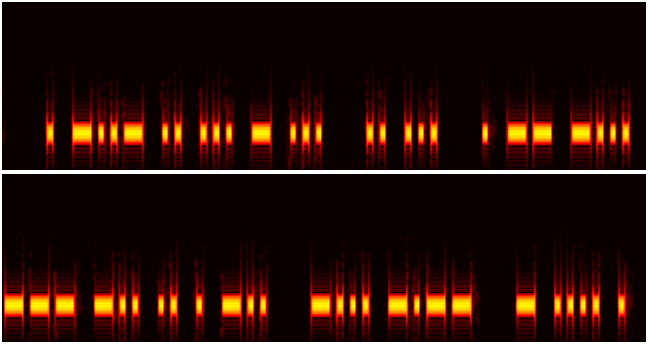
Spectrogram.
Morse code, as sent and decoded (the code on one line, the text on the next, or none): . -..- .. ... - ... / .. ... / . -- -... --- -.. .. -.. / -... -.-- / - .... .
EXISTS IS EMBODIED BY THE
